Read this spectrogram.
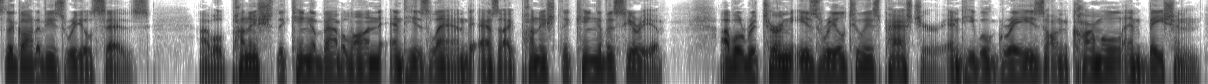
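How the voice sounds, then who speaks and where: Reading scripture as an audiobook narrator, a man with a low, deep, slightly mellow voice delivers it solemnly and dramatically. His pitch swings widely and his measured, emphatic phrases drop at their close. The recording is dry and close, with no room sound.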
